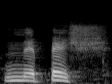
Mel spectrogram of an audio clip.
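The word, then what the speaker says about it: נפש: ahí arriba de alma la palabra nepesh, como suena. Nepesh con SH, como suena, que es la palabra en el hebreo para alma.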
